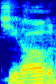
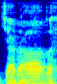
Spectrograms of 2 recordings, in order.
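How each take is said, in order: First: The first vowel is an 'i' sound. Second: The first vowel is an 'a' sound. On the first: The speaker calls it wrong. "चिराग नहीं" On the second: The speaker calls it right. "चराग है"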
